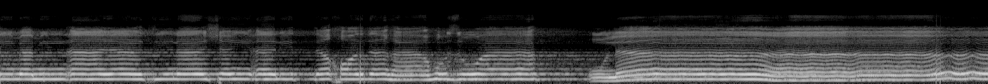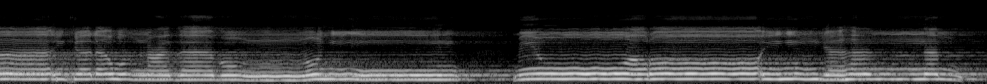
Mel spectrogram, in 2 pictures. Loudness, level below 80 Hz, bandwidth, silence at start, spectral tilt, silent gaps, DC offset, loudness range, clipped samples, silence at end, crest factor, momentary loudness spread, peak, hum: -17 LUFS; -60 dBFS; 10.5 kHz; 0 s; -7 dB/octave; none; under 0.1%; 3 LU; under 0.1%; 0 s; 12 dB; 6 LU; -4 dBFS; none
